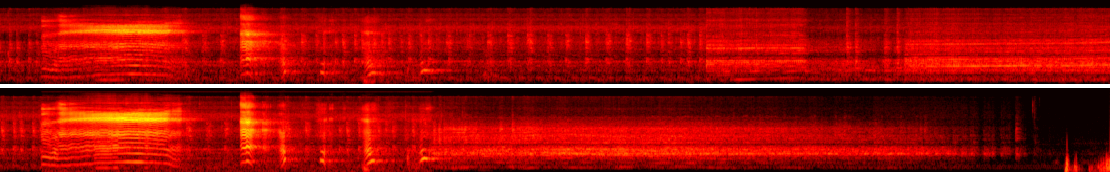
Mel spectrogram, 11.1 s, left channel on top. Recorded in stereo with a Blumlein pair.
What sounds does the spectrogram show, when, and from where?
0.4 s a baby crying: 65° right, 0.6 m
